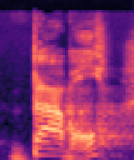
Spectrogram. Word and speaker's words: Babel: And today we're going to look at the story of Babel. And some people pronounce it Babel, however you want to pronounce it.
